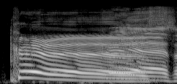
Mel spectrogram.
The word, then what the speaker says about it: Christmas: All right, shout out to, you know, the T that is silent in Christmas that we all forget about all the time.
